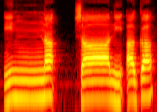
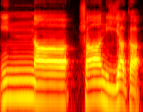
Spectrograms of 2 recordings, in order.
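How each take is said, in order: First: A glottal stop comes before the final 'aka'. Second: A y sound comes before the final 'aka'. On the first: The speaker calls it right. "पढ़ा जाना था शानी आका" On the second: The speaker calls it wrong. "तो ये बहुत गलत है"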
